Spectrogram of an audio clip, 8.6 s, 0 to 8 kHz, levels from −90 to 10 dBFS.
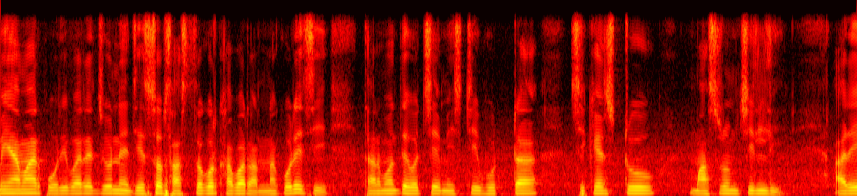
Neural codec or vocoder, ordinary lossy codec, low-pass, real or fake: none; none; 7.2 kHz; real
